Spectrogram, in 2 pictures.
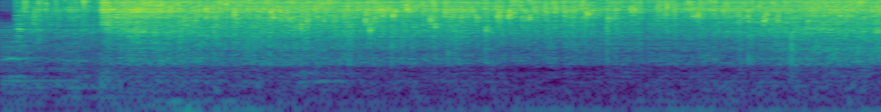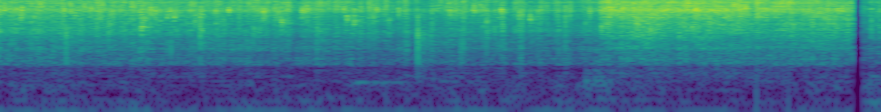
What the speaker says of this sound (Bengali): এবার পটলগুলো দিয়ে দেব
